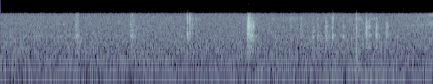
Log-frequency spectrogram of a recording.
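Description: Light, irregular clicks and ticks from a Perplexus Rookie maze sphere being turned in the hands, its ball knocking along the plastic tracks and railings. The sharpest click comes about two and a half seconds in, and a quick run of small ticks follows near the end.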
